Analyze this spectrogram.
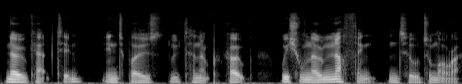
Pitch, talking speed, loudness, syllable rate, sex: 110 Hz, 155 wpm, -21 LUFS, 5.8 syllables/s, male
